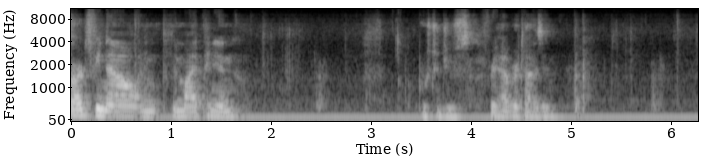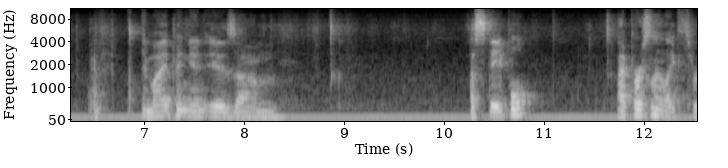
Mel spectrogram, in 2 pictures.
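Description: A young man talks casually and close up into a microphone.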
